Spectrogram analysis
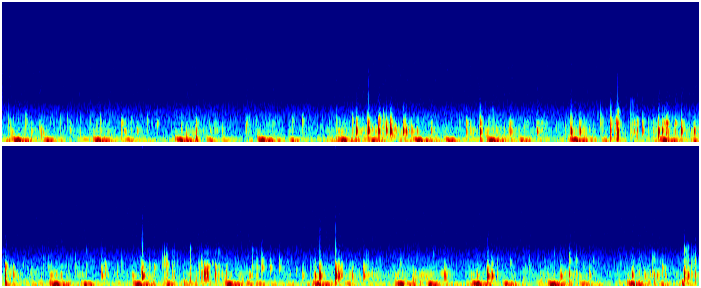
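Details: Own stomach rumbling in the morning heard through a stethoscope: continuous low rumbling with irregular soft gurgles and bubbling pops, ordinary active bowel sounds (borborygmi).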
